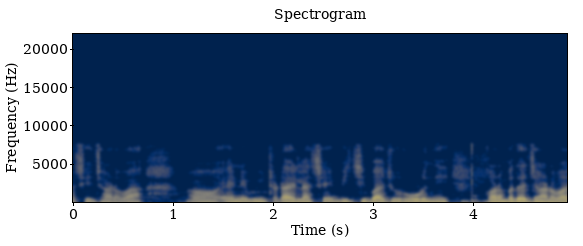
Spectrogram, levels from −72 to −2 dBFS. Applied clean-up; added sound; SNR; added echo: none; none; none; none.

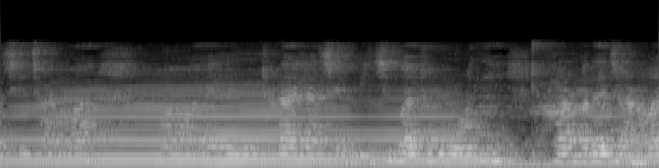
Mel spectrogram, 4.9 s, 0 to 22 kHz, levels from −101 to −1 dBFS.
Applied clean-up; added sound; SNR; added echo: none; Bowed string instrument; 0 dB; reverberation time 0.9 s.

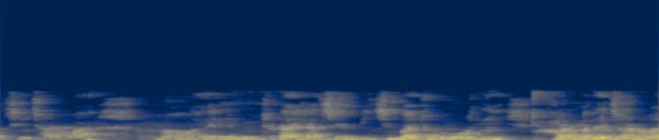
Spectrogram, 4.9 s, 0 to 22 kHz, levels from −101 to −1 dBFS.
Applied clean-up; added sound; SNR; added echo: classical method WPE with log-MMSE.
